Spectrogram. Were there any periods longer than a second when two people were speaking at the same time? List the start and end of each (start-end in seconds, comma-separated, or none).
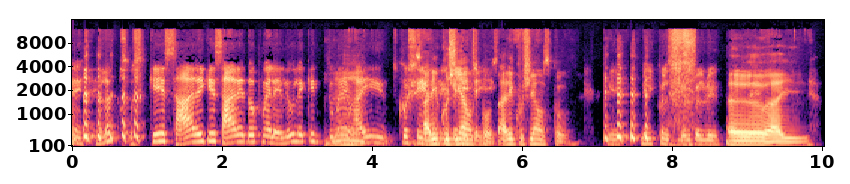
3.5-5.7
